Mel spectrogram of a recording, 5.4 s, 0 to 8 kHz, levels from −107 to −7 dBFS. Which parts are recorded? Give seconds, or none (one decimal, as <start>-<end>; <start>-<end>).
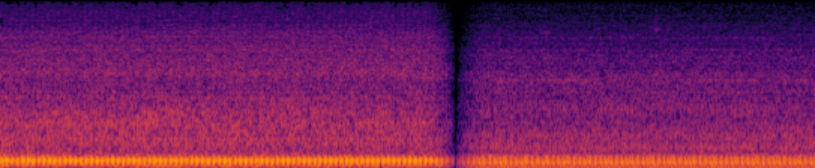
0.0-5.4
